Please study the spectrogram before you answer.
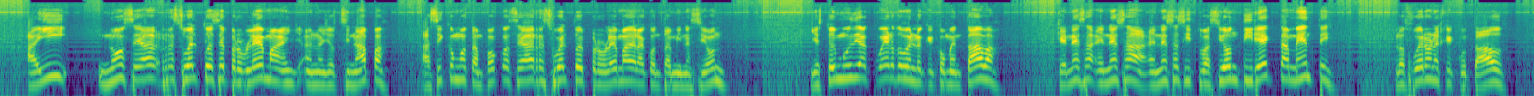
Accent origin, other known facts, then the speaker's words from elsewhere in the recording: Bacuachi, Sonora, Mexico; yo vengo de Bacuachi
